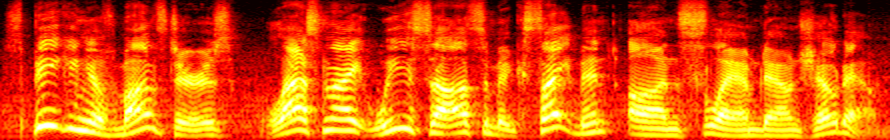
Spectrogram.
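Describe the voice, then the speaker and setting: A dry, matter-of-fact puppet news anchor, voiced by a man. His voice is high and animated, rising and falling through deadpan lines. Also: moderate pace, breathy edge, heavily acted. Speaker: host. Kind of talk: comedic spoof news.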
